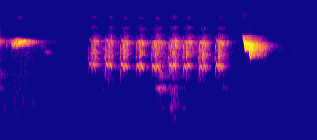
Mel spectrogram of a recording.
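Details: Sunbird in full song: one high thin whistle, a pause, then a fast trill of about eight buzzy notes, ending in a sharp high note.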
